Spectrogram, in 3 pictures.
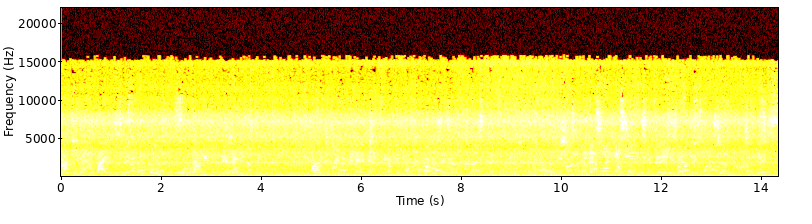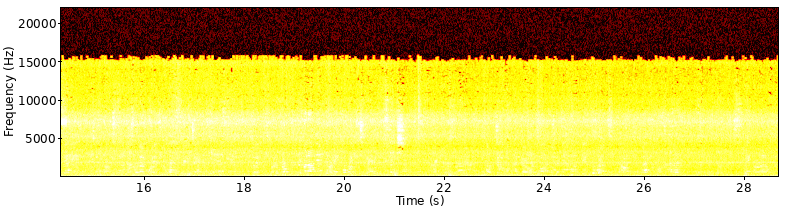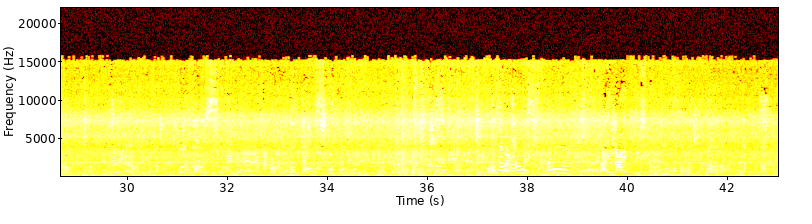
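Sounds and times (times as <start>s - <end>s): passengers talking: 0.0s - 43.0s
tram rumbling on rails: 0.0s - 43.0s.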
